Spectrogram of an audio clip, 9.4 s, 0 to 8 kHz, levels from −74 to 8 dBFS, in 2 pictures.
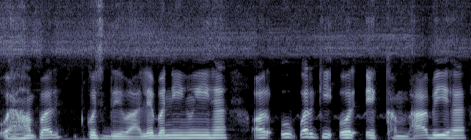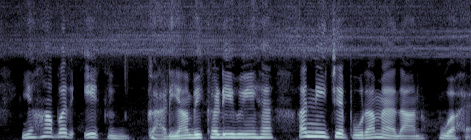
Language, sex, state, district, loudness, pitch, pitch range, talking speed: Hindi, male, Madhya Pradesh, Katni, -17 LUFS, 150 Hz, 135-180 Hz, 185 wpm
